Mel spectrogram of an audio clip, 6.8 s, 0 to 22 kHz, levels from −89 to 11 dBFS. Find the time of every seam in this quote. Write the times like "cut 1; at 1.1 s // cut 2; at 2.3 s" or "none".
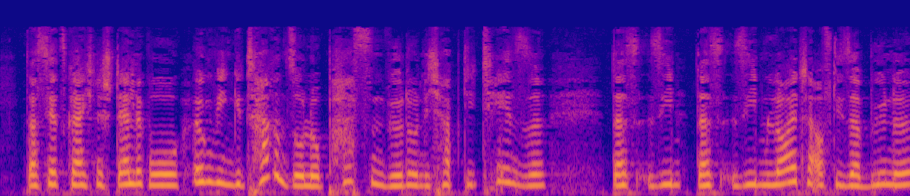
cut 1; at 1.1 s // cut 2; at 1.4 s // cut 3; at 5.1 s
